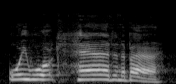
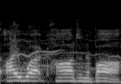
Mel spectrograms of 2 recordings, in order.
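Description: First: Put-on broad Dublin accent with HARD as "haird". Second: Said in the usual way. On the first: Shown as a demonstration. Guest trying a Dub line for the hosts, in a put-on Dublin accent. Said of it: "gonna try a Dublin accent". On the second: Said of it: "So I said".

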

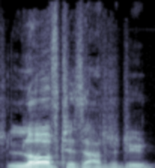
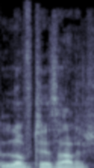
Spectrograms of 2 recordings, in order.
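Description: First: "loved" punched louder with a big pitch swell; stress on LOVED. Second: Said in the usual way. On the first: Real, not acted. Radio host praising a guest to listeners, heavy stress on "loved". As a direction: lean hard on the word "loved".

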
